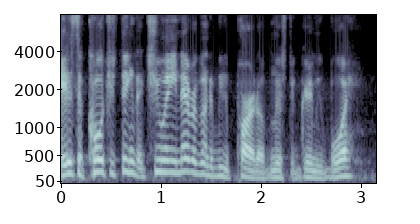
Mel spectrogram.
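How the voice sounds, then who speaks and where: Heard in a dry, close sound with no echo, a man with vocal fry and a fairly high pitch talks fairly quickly with very wide pitch swings. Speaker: podcast host. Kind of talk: livestream rant. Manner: animated; repetitive filler, halting.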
